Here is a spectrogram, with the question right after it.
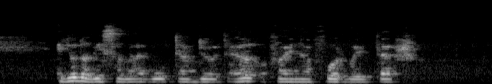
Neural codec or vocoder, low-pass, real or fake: none; 7.2 kHz; real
